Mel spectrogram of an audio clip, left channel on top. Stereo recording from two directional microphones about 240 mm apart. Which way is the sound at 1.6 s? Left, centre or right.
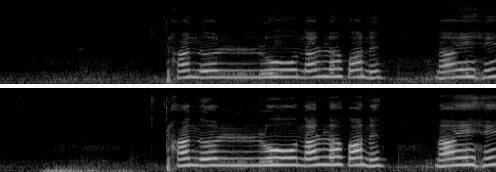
Right.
